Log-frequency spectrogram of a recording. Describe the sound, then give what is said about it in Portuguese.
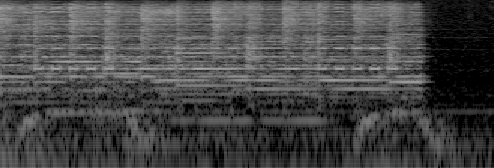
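A phone ringtone plays loudly and steadily with a bright, melodic electronic pattern, then cuts off abruptly near the end. No one speaks over it. “É, você que, tá aí, você que tá aí no telefone, espera só um minutinho.”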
